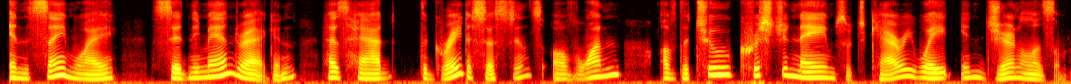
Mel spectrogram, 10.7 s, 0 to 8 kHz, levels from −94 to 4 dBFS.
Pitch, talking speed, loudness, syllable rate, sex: 160 Hz, 130 wpm, -20 LUFS, 3.8 syllables/s, female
